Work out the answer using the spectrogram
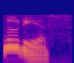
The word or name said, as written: luteous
